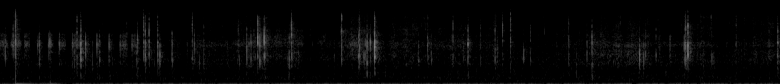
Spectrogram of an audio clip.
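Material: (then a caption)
Paper. Fuzzy gloved fingers scratch, crinkle and stretch a folded, thin printed paper pharmacy bag. The result is a quiet, steady stream of dry, bright crackles and scratchy rustles, with a few louder sharp crinkles. There is almost no low end, and each crackle stops instantly.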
